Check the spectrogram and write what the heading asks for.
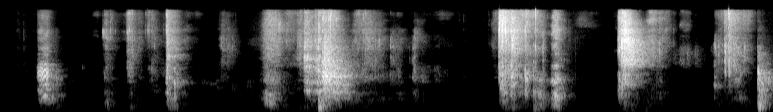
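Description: Packing tape being peeled and ripped off a cardboard box: a string of short tearing bursts with a few light crackles between them, the loudest about three seconds in.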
